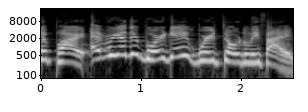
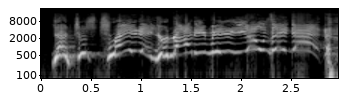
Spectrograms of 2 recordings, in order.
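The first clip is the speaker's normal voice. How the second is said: very high, pushy shouting; 11 semitones higher, 3 dB quieter than usual. Retelling how everyone yelled during a board game: imitating family yelling. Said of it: "That was the tone of voice being thrown at me".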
